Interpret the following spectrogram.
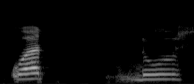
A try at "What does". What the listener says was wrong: Bukan dus. What does? Das bacanya das bukan dus.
